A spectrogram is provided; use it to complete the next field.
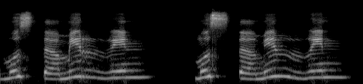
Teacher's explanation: जिस रॉ पर दो जेर हो तो वो रॉ बारीक होगी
